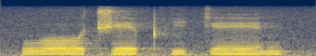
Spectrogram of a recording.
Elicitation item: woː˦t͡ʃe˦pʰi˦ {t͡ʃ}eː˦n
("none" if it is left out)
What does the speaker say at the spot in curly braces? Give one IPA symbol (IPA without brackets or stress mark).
k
